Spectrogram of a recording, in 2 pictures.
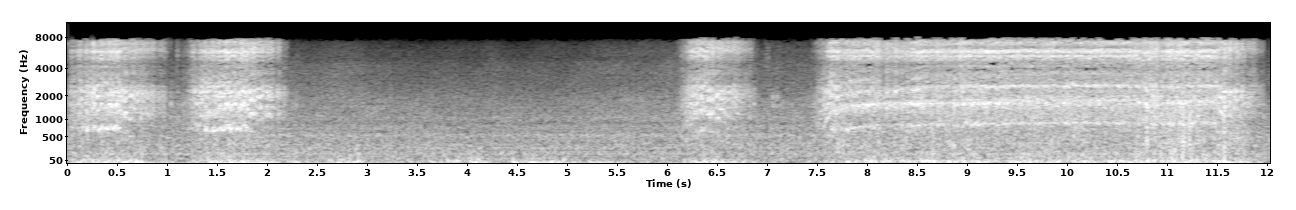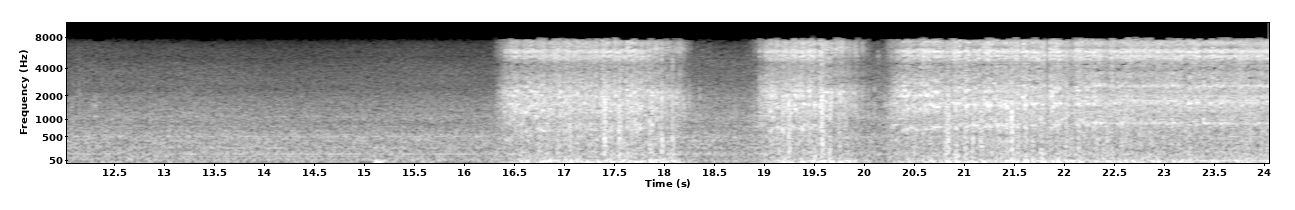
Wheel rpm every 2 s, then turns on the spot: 60, 0, 0, 40, 210, 200, 10, 0, 110, 80, 190, 230.
none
